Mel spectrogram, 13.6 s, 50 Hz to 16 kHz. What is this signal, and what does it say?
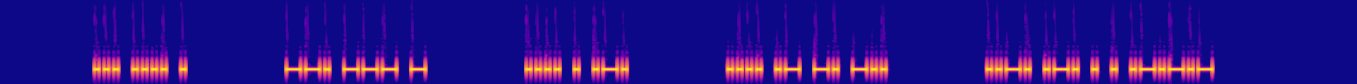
Morse code, heard as a keyed tone, about 25 wpm, 700 Hz. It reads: SHE GOT HER HAND FREE.
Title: 3x Word-Spacing - Sentences from Top 500 Words - 25wpm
